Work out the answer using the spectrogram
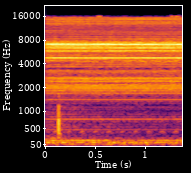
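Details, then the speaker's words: Fuel injector on a Thikpo injector tester: fast even high buzz holds just over a second then cuts off cleanly; injector pulsing normally. "One is just a burst. As you click it, it goes. Two, it it runs for a little while."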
